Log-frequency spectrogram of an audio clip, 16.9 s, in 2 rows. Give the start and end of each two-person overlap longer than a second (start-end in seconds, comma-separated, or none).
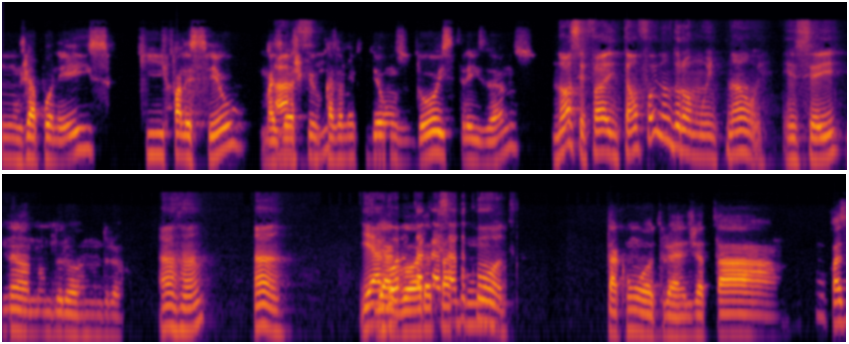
12.1-13.4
